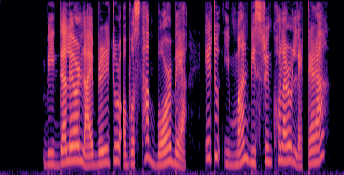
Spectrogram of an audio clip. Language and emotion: Assamese, disgusted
